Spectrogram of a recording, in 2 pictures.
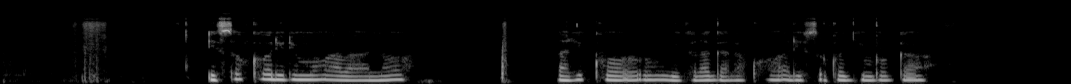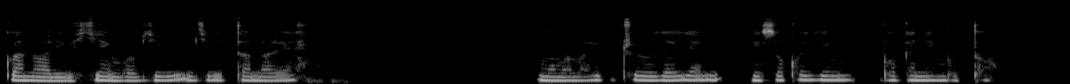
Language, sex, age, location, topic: Kinyarwanda, female, 18-24, Musanze, agriculture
